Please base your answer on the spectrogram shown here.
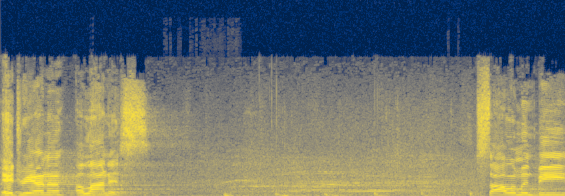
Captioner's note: cheers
